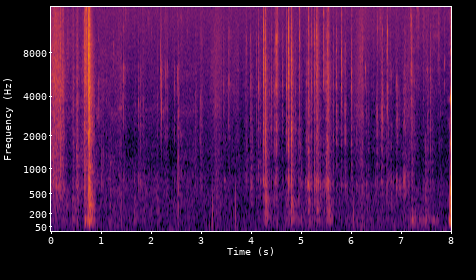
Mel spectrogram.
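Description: Phillips screwdriver backing screws out of a laptop's plastic bottom case: scattered light clicks and taps of the driver tip and handling on the case, the loudest just under a second in.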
